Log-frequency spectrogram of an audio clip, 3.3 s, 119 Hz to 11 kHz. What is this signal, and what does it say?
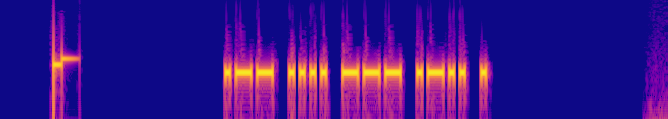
Morse code, heard as a keyed tone, about 46 wpm, 700 Hz. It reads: WHOLE
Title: Sets of 2 Words - New Word Drill - 45wpm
